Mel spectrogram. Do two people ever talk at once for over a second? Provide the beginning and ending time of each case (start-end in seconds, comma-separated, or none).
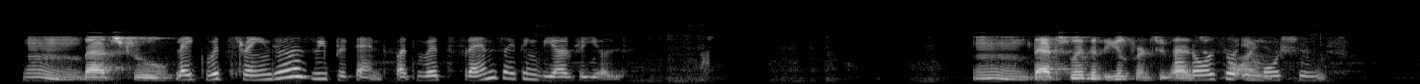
11.7-13.0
